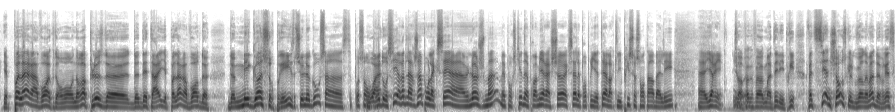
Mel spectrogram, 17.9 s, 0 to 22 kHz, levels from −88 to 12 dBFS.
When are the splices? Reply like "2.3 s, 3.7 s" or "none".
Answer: 5.9 s, 14.7 s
